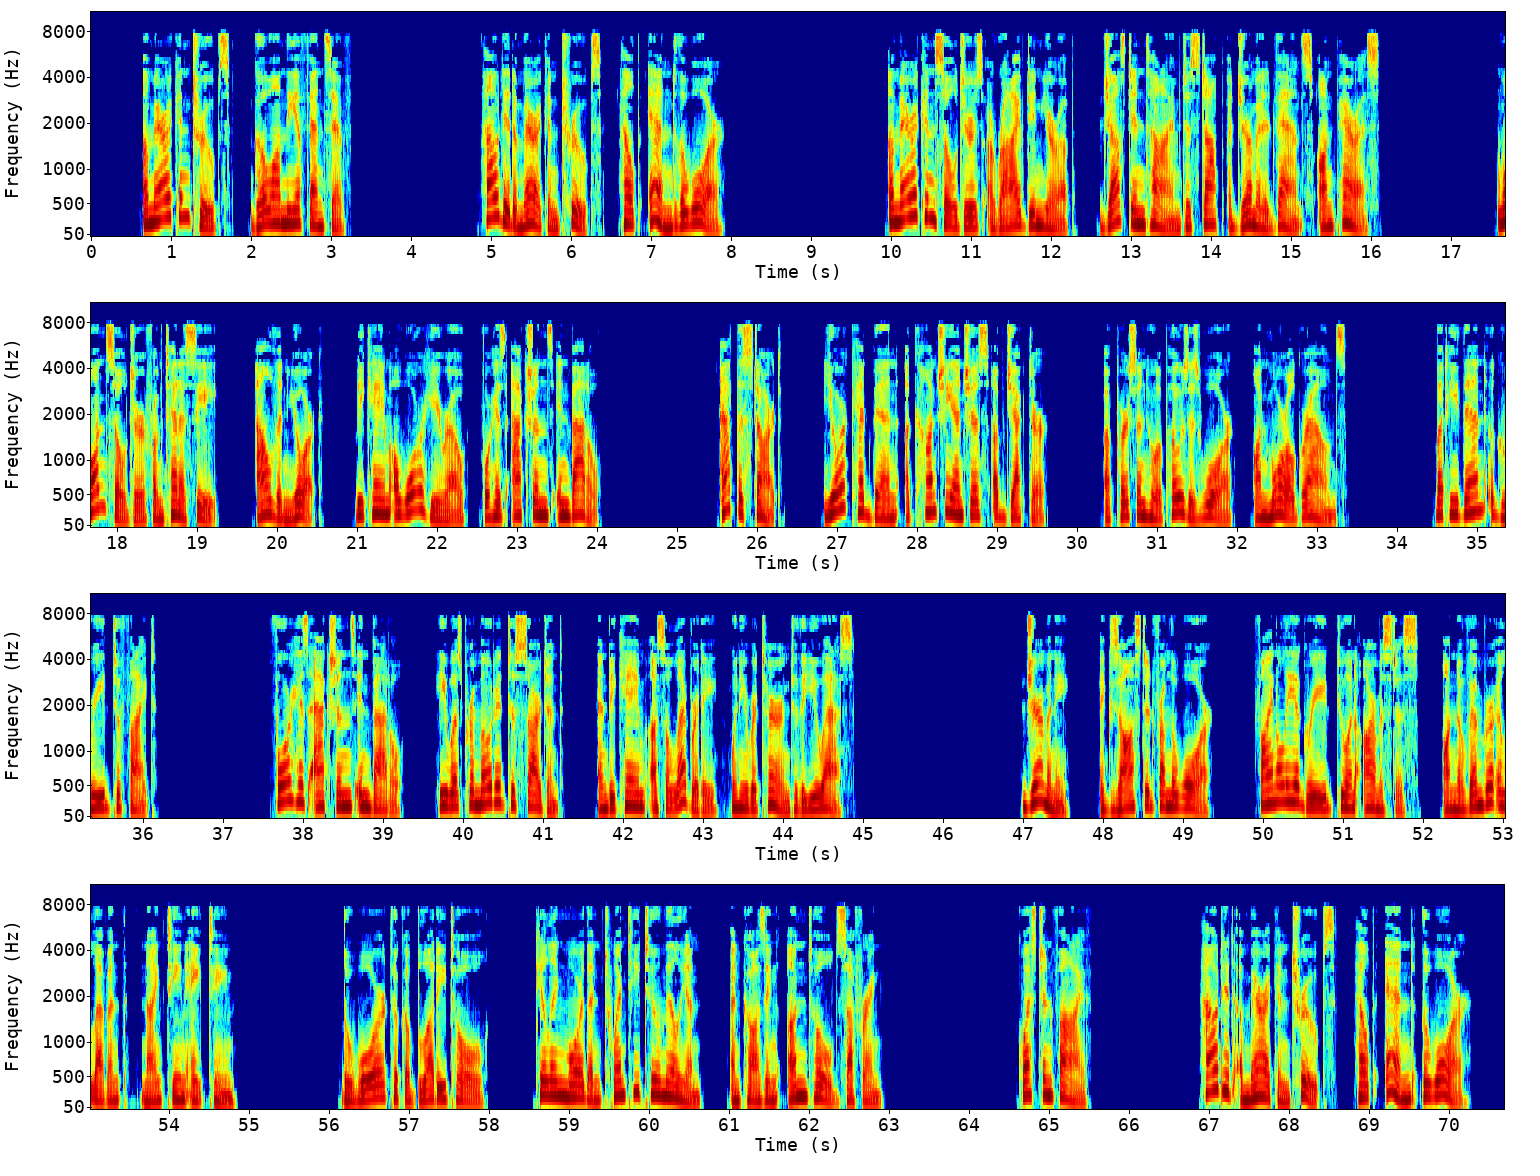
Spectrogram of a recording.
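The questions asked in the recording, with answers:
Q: How did American troops help end the war?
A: They arrived in time to stop a German advance on Paris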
